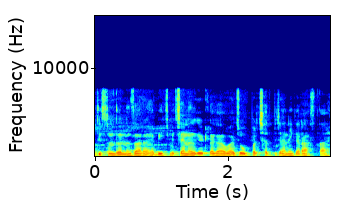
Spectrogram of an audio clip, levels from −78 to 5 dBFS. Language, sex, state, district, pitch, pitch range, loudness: Hindi, male, Chhattisgarh, Raigarh, 115 Hz, 110-120 Hz, -17 LUFS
